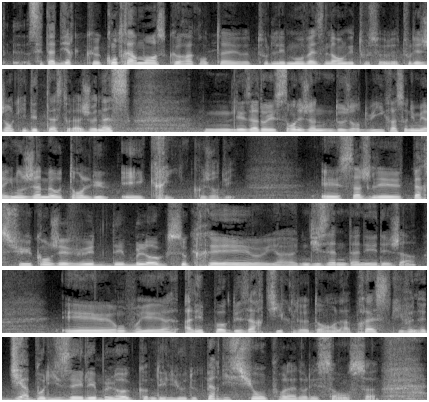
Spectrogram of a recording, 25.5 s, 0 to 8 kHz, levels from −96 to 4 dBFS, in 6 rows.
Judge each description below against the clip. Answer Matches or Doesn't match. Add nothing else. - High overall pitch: Doesn't match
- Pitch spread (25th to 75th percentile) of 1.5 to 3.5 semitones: Matches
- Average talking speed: Matches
